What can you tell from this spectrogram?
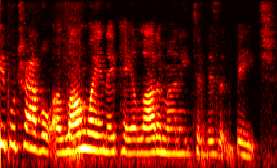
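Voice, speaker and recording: Here a woman speaks in a North Carolina accent. Her pitch is fairly high and varies in an ordinary way. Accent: North Carolina Southern. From North Carolina coast, US South. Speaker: home decor vlogger. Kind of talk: casual vlog chat. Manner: rambling conversational, chatty.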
